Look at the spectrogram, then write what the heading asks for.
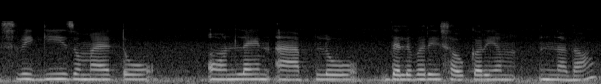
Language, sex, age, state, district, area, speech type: Telugu, female, 18-30, Telangana, Adilabad, urban, spontaneous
